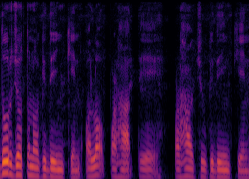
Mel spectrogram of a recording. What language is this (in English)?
Santali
